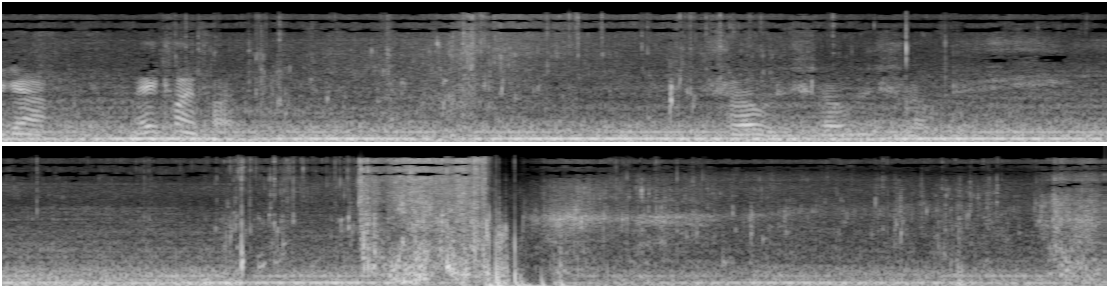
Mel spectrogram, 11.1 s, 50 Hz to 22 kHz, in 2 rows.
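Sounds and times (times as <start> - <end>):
low engine hum: 0.0 - 11.0
fish splashing in water: 1.2 - 3.6, 6.6 - 11.0.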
